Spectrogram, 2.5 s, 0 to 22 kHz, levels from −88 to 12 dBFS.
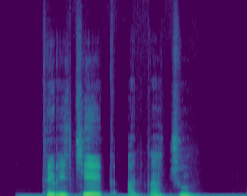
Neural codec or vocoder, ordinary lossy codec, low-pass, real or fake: codec, 44.1 kHz, 1.7 kbps, Pupu-Codec; none; none; fake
